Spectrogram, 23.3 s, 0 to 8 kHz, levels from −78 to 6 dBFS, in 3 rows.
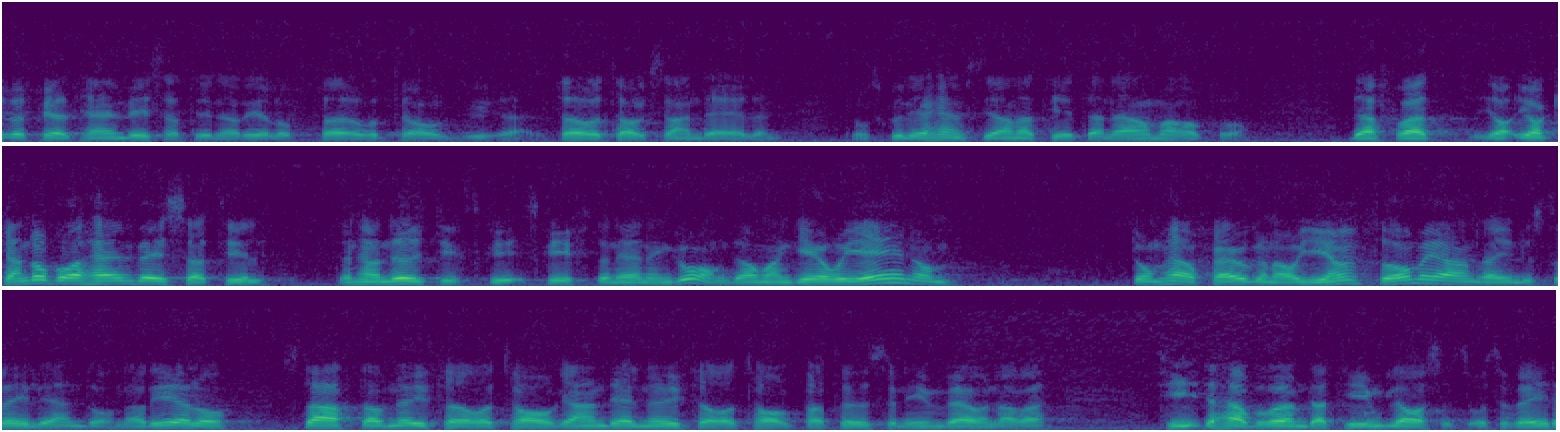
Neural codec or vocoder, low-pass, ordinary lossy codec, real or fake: none; 7.2 kHz; Opus, 24 kbps; real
